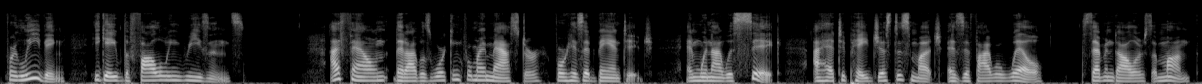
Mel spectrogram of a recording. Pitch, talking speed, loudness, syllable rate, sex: 170 Hz, 195 wpm, -21 LUFS, 5.4 syllables/s, female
